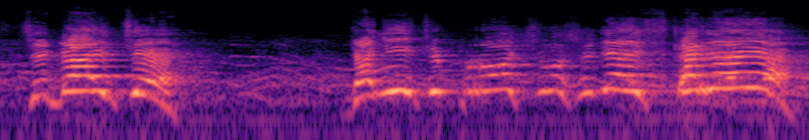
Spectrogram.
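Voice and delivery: high, frantic calls to the crowd; desperate cry to drive the horses off; urgent shouting. Acted. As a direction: shout them into action, fast. Narrator shouts at crowd in danger.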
